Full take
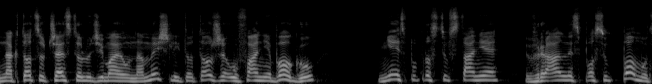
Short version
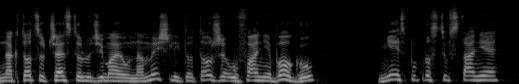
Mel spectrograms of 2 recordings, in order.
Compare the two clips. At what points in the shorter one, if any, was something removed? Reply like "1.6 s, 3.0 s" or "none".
none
